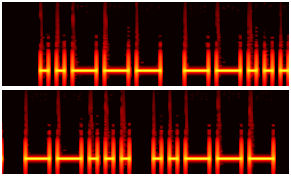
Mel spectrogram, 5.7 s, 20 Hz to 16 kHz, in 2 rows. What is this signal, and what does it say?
Morse code, heard as a keyed tone, about 15 wpm, 700 Hz. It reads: 2772
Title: Common Cut Numbers - 4-Digit 15wpm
